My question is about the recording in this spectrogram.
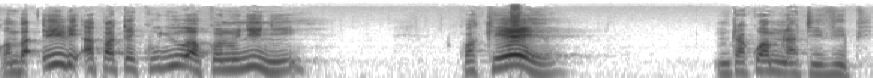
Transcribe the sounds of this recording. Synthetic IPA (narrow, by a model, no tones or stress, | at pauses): kwʔambaʔiliʔapatɛkuɟuakwɛnuɲiɲi | kwakijɛjɔ | m̩takuwam̩nativipi̥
